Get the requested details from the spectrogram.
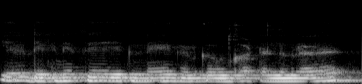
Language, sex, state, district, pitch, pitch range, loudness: Hindi, male, Chhattisgarh, Bastar, 155 Hz, 145-160 Hz, -14 LUFS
